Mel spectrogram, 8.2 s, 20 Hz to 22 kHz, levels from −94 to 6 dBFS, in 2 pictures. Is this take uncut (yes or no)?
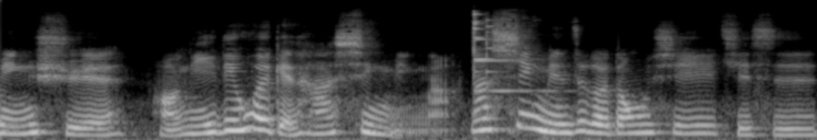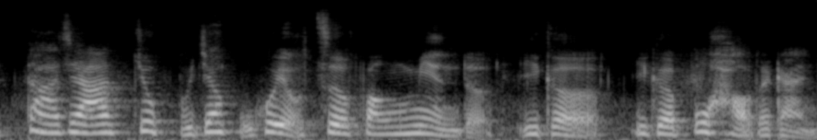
no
